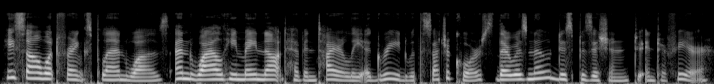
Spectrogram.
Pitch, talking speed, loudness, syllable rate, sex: 215 Hz, 200 wpm, -18 LUFS, 5.4 syllables/s, female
